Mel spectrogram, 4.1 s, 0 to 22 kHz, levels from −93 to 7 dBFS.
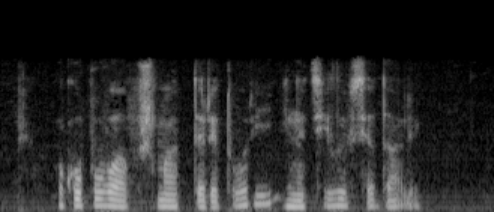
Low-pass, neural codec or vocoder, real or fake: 7.2 kHz; none; real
